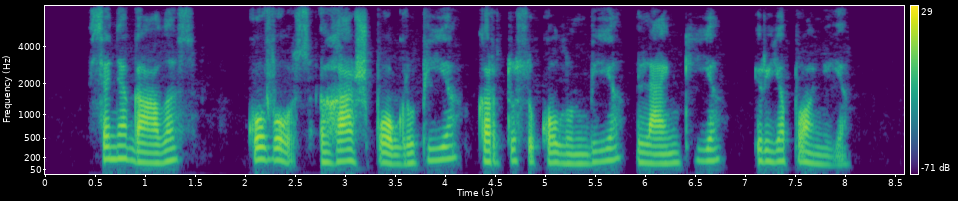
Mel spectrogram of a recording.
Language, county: Lithuanian, Vilnius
